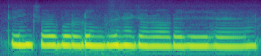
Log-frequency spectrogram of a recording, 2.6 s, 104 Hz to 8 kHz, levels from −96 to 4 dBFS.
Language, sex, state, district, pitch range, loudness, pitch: Hindi, female, Bihar, Patna, 230-245 Hz, -12 LUFS, 240 Hz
